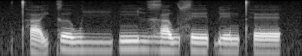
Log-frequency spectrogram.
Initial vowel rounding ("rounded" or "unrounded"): unrounded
